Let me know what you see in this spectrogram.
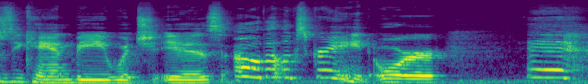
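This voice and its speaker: A man with a high pitch talks at a very slow pace. Audible room echo and noticeable background noise fill the recording. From Kentucky. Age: 20s. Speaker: knitting podcaster. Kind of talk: casual Q&A podcast.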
